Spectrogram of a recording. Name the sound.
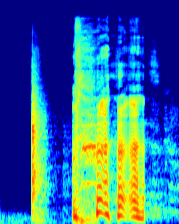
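knocking on wood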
